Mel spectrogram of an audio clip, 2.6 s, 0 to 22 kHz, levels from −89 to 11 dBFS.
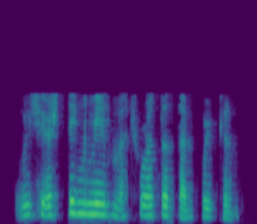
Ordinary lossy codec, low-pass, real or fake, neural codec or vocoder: AAC, 16 kbps; 7.2 kHz; fake; autoencoder, 22.05 kHz, a latent of 192 numbers a frame, VITS, trained on one speaker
